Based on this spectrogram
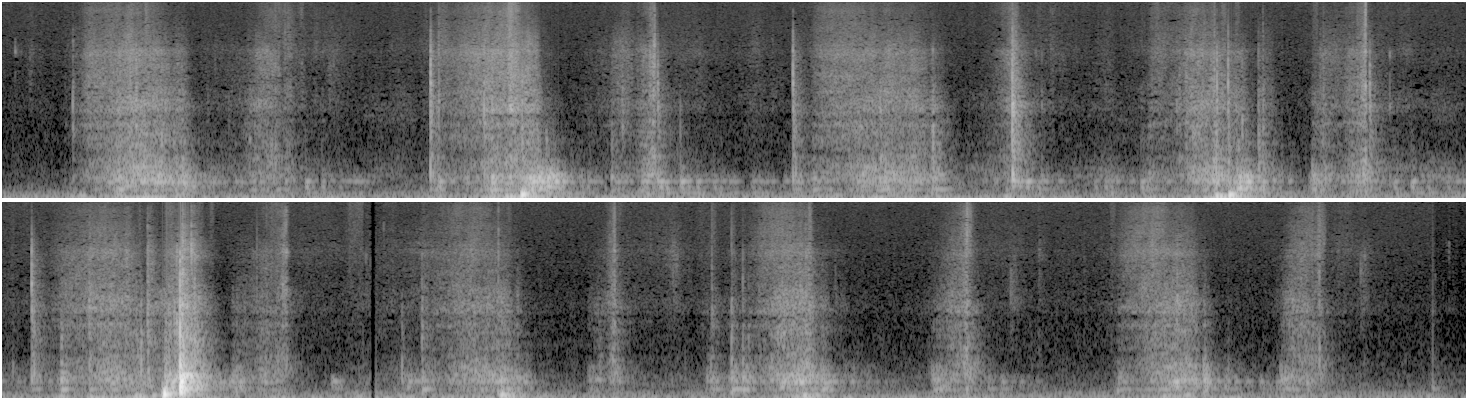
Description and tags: Leaning on Counter
A body rubbing against a wooden table with arms hitting intermittently.
body, table, movement, lean, counter, against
